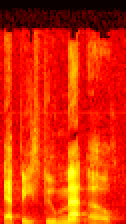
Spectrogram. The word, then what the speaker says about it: epithumeo: I'll spell that for you. E-P-I-T-H-U-M-E-O, epithumeo.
